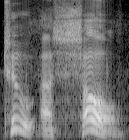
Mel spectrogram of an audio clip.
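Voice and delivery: squire's emphatic, stretched-out denial; indignant cry. A narrator's reading. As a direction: insist slowly, punching the last word. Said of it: "cried the squire".

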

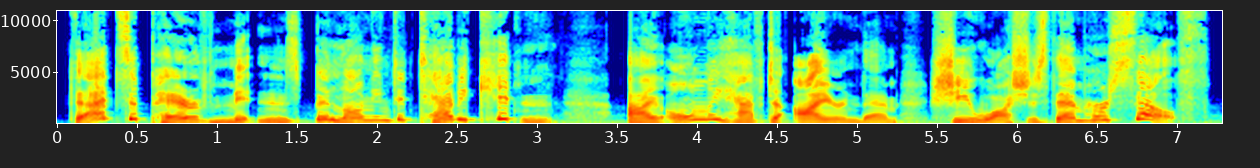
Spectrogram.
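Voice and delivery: high, bobbing little washerwoman's voice; little hedgehog laundress curtsying to Lucy. A narrator's reading. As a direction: answer with a quick curtsy, eager to please.

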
